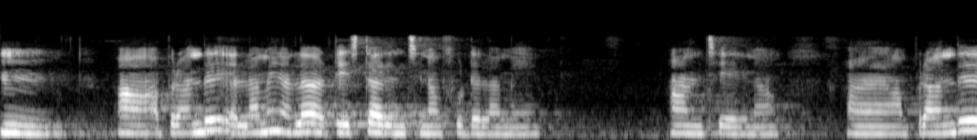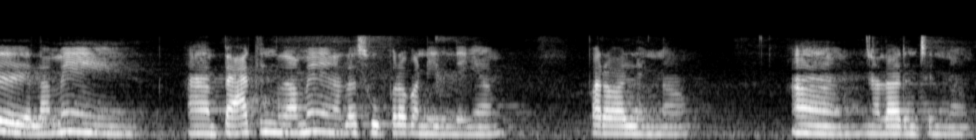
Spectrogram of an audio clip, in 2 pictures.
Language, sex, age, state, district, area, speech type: Tamil, female, 18-30, Tamil Nadu, Tiruppur, rural, spontaneous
